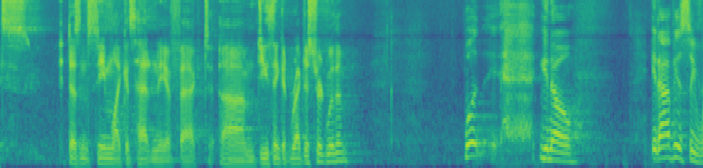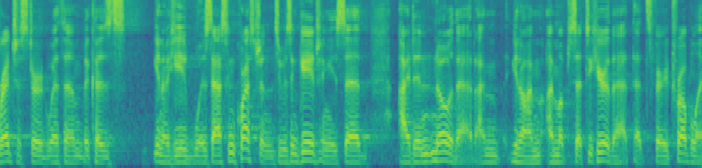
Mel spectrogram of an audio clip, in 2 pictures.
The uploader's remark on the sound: at the Code Conference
